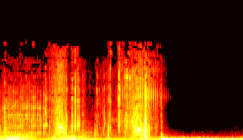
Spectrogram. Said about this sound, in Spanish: El hombre vuelve a su auto. Se coloca el cinturón.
